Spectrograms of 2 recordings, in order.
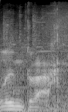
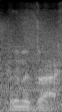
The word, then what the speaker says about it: Lunra: I could be calling Lundra, but it's Lunra, but she's got a Lunra.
